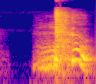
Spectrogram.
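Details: An adult male gives a single forceful, partly muffled sneeze with a brief voiced build-up while trying to stifle it by pinching his nose during a strong sneezing fit.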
